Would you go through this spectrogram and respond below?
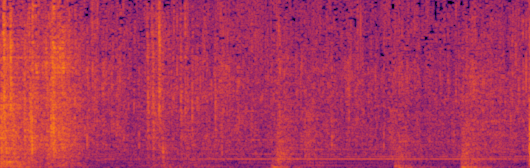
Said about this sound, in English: It doesn't close. The rain's getting in. The frame's broken, idiot.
